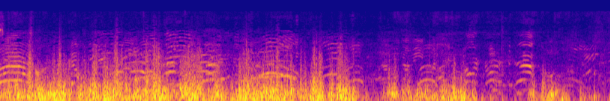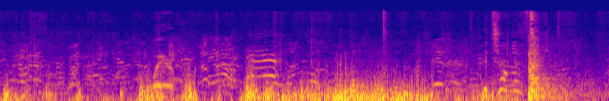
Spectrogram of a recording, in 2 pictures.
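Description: Young men shout and call to each other outdoors across an open field.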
